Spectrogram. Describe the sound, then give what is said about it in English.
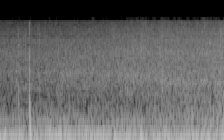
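Steady rain on a cold, wet day, a dense even hiss of falling drops that holds at one level throughout with no other clear sounds. “It's a short but rainy, cold walk to our meeting spot, which is a Ghanaian restaurant called African Kingdom.”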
